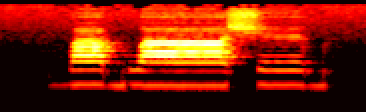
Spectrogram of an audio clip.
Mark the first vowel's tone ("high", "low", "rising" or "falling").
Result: low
